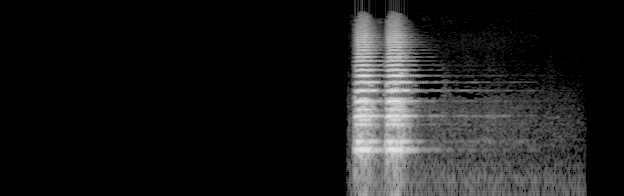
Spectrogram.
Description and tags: Suzuki car horn, external.
automobile, car, auto, horn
